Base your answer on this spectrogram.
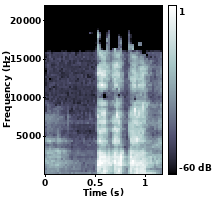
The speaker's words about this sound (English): That's … clearing his throat.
